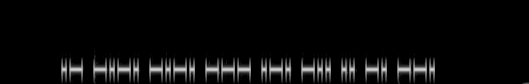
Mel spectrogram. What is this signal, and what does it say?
Morse code, heard as a keyed tone, about 29 wpm, 700 Hz. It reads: ACCORDING
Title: Sentences from Top 700 Words - New Word Drill - 30wpm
